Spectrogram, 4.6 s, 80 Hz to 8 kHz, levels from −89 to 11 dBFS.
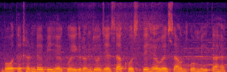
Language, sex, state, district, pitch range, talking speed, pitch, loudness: Hindi, female, Bihar, Katihar, 170-175 Hz, 185 wpm, 175 Hz, -15 LUFS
